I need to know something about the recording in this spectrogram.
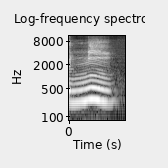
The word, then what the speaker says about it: nid: On ne doit pas prononcer C final. Blanc. Bon. D comme le nid.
